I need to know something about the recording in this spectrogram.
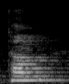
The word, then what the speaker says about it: thumb: THUMB थम।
